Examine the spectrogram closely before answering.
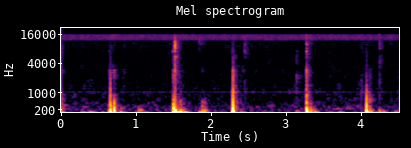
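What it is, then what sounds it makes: Porcelain liquor bottle. A small, cream-colored, hollow porcelain liquor bottle with embossed texture and Chinese characters is held in both hands and tapped and scratched with long red nails. Five sharp, dry taps ring out over quieter, low scratching and rubbing. The taps have a dull, low-pitched body and a brief bright click with almost no ring.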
